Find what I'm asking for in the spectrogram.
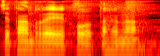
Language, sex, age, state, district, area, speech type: Santali, male, 30-45, West Bengal, Bankura, rural, spontaneous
